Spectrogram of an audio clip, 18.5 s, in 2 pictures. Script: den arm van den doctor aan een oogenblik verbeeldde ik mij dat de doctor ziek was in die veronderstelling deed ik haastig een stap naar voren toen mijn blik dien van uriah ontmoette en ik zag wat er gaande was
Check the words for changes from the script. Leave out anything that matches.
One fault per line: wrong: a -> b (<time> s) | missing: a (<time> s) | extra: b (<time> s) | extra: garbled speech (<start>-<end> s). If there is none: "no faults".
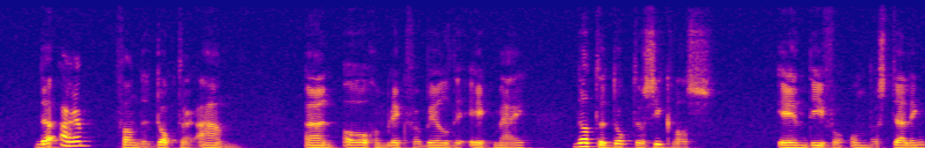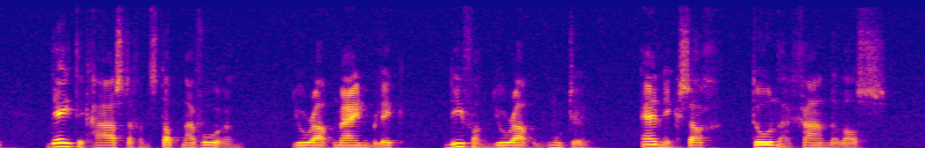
wrong: toen -> uriah (12.2 s)
wrong: wat -> toen (16.7 s)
